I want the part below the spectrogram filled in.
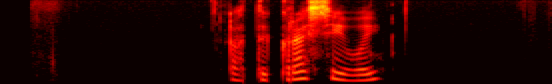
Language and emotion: Russian, positive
